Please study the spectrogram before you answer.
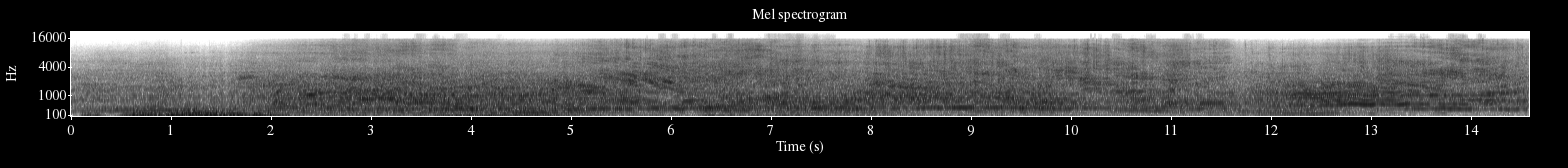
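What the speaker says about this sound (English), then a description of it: "Lead lap cars closing in quickly" Late model race cars roar around a short oval speedway during a feature race, loud overlapping engine drones rising and falling in pitch as cars pass close by, with no voices.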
